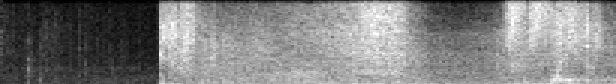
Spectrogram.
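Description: A crackling energy blast roars loudly.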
